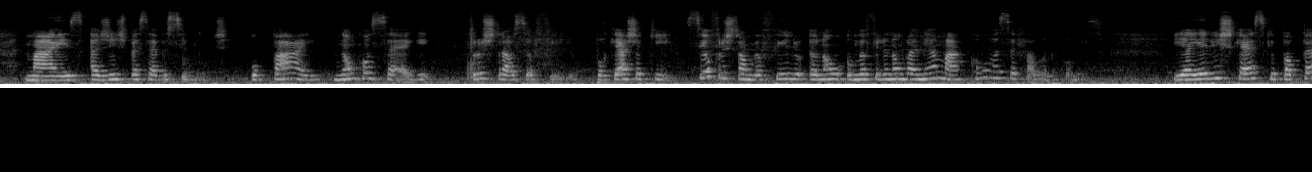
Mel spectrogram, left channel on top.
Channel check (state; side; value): silent; right; digital silence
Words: Mas a gente percebe o seguinte, o pai não consegue frustrar o seu filho, porque acha que se eu frustrar o meu filho não vai me amar, como você falou no começo. E aí ele esquece que o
